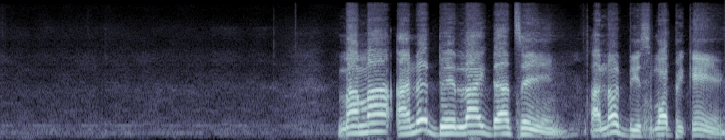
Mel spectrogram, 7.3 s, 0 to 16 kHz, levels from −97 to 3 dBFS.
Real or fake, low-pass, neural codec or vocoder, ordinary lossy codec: fake; 14.4 kHz; codec, 44.1 kHz, 2.6 kbps, DAC; AAC, 96 kbps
